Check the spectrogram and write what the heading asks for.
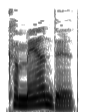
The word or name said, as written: commanded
